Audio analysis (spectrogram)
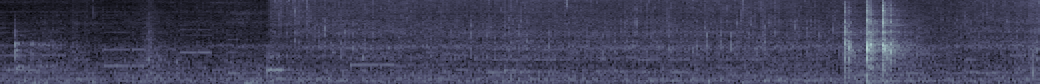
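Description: Halved medium onion, cut thin, dropped into hot oil with whole spices for a potato curry, a steady soft sizzle rising suddenly and continuing, with a brief clatter of stirring near the end.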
